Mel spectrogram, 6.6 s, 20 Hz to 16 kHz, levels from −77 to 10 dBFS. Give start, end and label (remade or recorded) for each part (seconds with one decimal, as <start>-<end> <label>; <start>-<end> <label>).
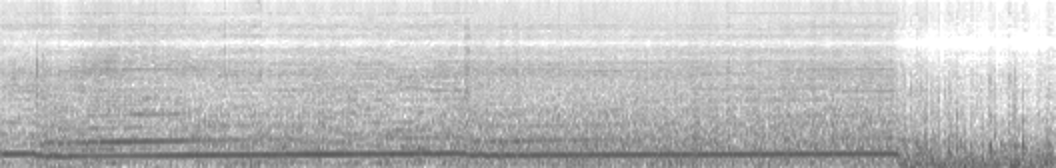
0.0-2.7 remade; 2.7-6.0 recorded; 6.0-6.6 remade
